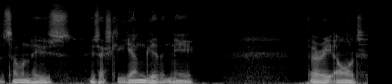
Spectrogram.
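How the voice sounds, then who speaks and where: In a London accent, a man speaks with a very deep, low pitch and a dark, mellow tone. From Northwest London, England. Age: 40s. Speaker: podcast host. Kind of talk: casual chat. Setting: home studio. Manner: halting.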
